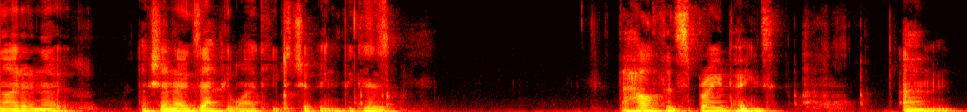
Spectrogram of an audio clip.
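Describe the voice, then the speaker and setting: A man with a low voice talks through his painted miniatures in a loose, digressive way, often poking fun at himself. His voice has a rough, gravelly edge. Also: a little mellow. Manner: rambling, digressive, self-deprecating. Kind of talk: casual hobby show-and-tell.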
